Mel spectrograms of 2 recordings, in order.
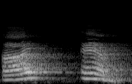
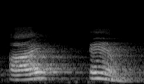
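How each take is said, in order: Both takes have the same delivery.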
